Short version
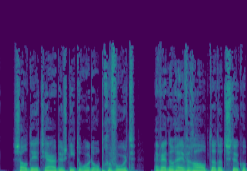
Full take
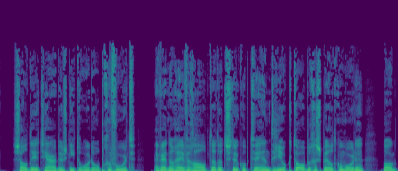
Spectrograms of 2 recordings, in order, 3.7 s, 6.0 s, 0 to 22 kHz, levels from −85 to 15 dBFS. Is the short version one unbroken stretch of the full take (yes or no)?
yes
